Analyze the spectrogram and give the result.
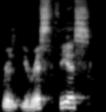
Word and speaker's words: Eurystheus: Eurystheus. Eurystheus.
